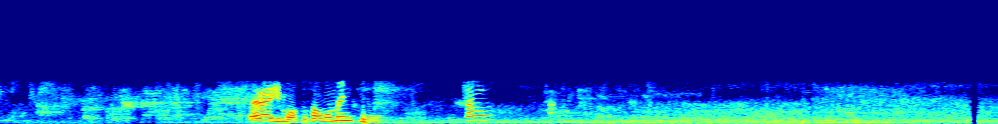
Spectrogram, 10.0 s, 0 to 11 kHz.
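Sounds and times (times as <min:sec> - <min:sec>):
speech: 0:02.5 - 0:04.0, 0:04.7 - 0:05.0
car driving in traffic: 0:03.8 - 0:09.9.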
